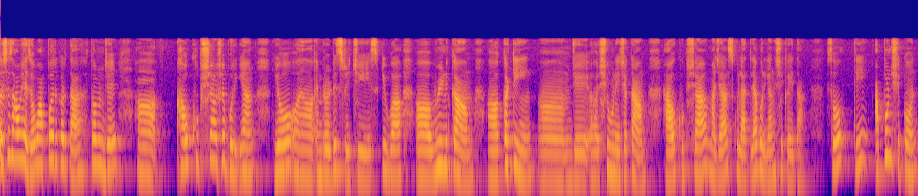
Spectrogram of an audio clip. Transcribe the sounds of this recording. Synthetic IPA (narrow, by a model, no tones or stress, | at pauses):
t̪əset͡sɦãwɦed͡zɔʋapəɾkəɾt̪at̪əɾm̤əɳd͡ze | hãwkʰuːbɕaəɕẽbʱuɾɡjãŋkjɔẽmbɾɔjɖisʈɾit͡ɕiskĩw̃ʋa | ʋiɳkam | kəʈĩŋ | m̤əɳd͡zeɕiʋɳet͡ɕekamhãwkʰuːbɕamad͡ʑʱjaskulat̪ljabʱuɾɡjãŋkɕikəjt̪a | sɔt̪iapəɳɕikon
